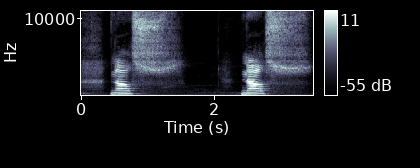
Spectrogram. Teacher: सौद हरूफ मुस्तालिया में से है, इसको मोटा पढ़ेंगे, पुर करके पढ़ेंगे और इसमें सिटी भी आएगी, ठीक है। साकिन हालत में है, इसकी ये सिफत ज़्यादा वाज़िह होकर सामने आएगी।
